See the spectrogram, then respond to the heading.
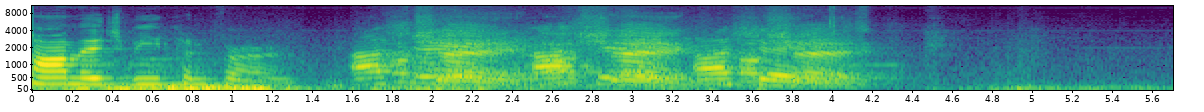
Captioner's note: speaking Foreign Language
